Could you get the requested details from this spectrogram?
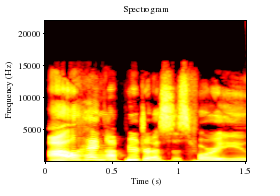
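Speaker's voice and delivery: mean, insistent put-on voice. Retelling when Alva confronts you at your doorway, imitating Alva's raised mean voice. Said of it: "She's like raising her voice and like being mean".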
